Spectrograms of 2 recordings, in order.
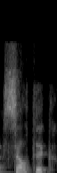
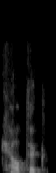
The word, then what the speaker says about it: Celtic: Himalayan sea salt uh Celtic or you might pronounce it Celtic Sea salt and other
